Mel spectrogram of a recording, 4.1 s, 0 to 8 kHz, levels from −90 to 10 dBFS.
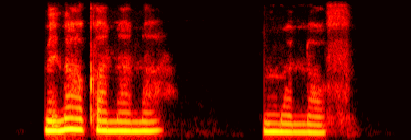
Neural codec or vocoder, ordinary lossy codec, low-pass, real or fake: none; Opus, 24 kbps; 7.2 kHz; real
